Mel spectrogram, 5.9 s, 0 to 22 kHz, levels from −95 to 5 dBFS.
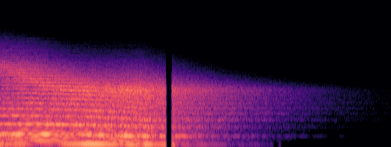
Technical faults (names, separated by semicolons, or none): digital broadcast dropout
